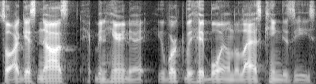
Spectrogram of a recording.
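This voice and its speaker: This man talks at a fairly quick pace in a very deep, low voice with an American accent, on a very clean recording with a silent background. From Texas. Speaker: podcast host. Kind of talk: casual solo commentary on hip hop.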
